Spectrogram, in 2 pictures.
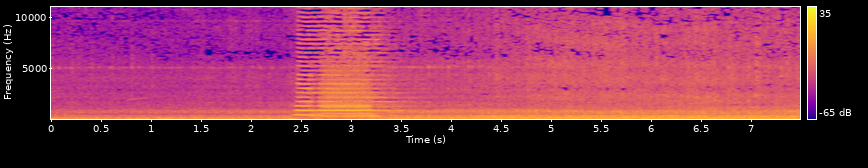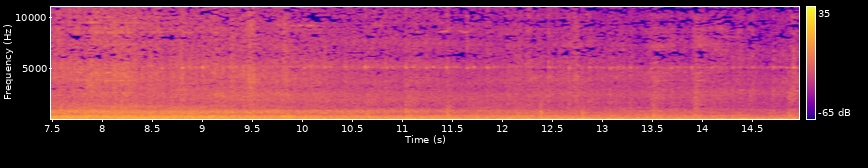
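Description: Diesel locomotive gives one short horn blast about two and a half seconds in, then runs close past hauling passenger coaches: a loud, steady rumble of engine and wheels on rails. The rumble is loudest as the locomotive goes by and eases a little as the coaches follow.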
